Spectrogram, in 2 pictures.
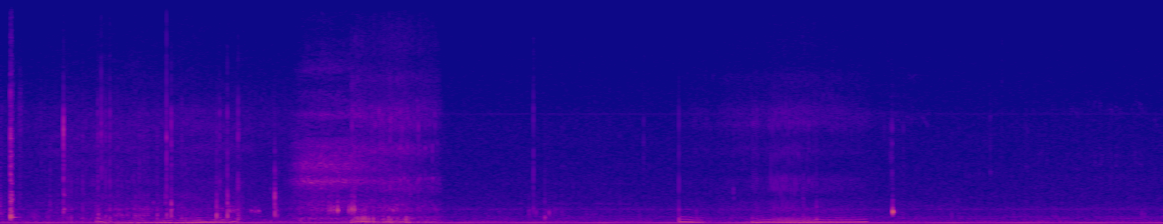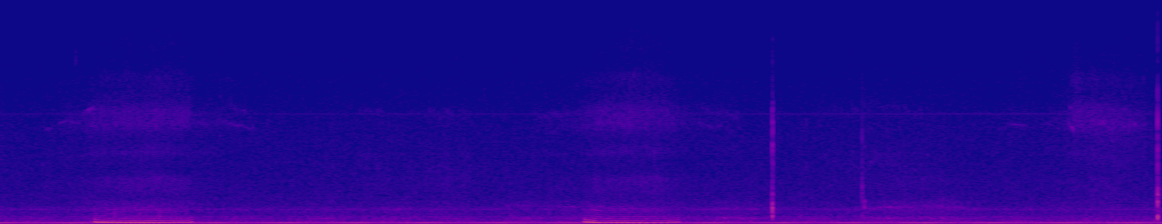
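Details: Sleeping cat snoring: soft rattling snores at a slow, irregular pace over a steady room hum.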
